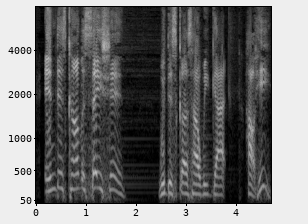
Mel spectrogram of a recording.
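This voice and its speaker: With music in the background, a man speaks at a fairly slow pace, his pitch swinging very widely. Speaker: podcast host. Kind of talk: podcast intro.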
